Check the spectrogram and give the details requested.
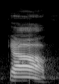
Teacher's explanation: জিহ্বার গোড়া থেকে একটু সামনে আগিয়ে কাফ। জিহ্বার গোড়া তার বরাবর উপরে তালুর সাথে লাগিয়ে কফ।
